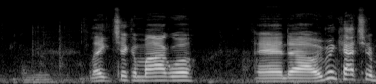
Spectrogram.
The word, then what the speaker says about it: Chickamauga: Lake Chickamauga.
